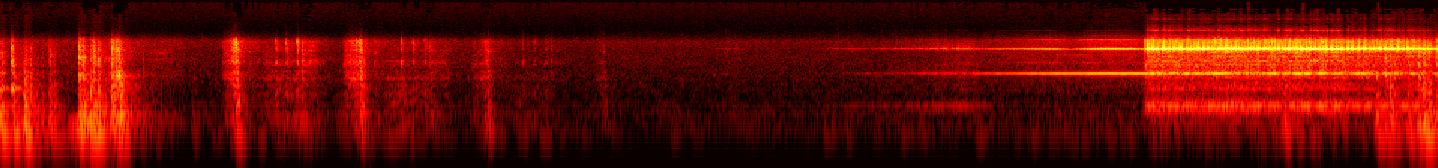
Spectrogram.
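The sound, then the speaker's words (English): A few wooden knocks and clatters, then a faint tone swells before a loud telephone bell bursts into a continuous ring that carries on to the end. “Hand me the phone.”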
